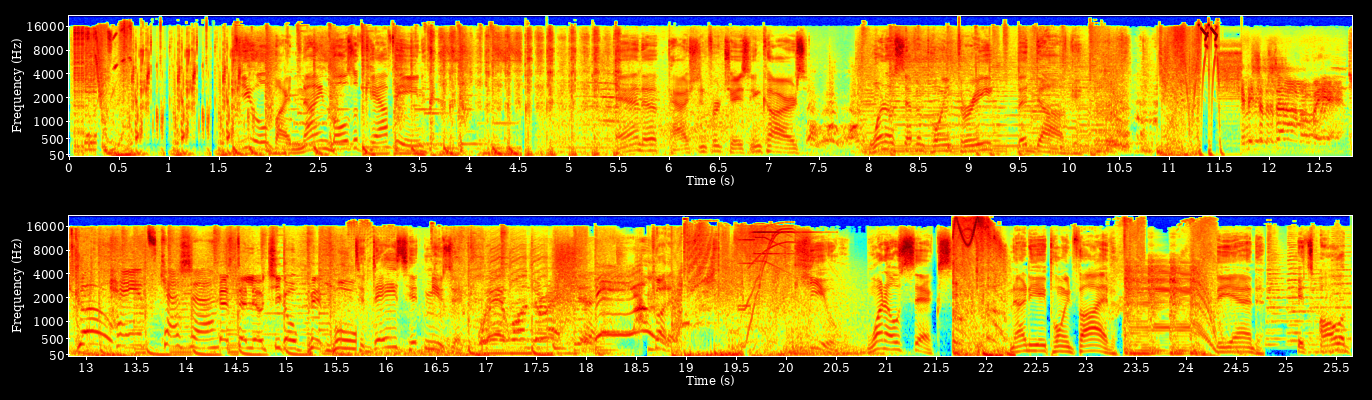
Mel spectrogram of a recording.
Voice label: Radio Imaging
